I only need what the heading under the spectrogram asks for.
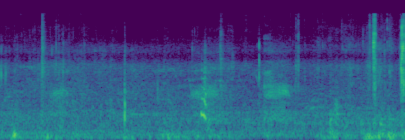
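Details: Goat kids, hungry and licking a finger while searching for milk, give two thin, wavering bleats a few seconds apart, mixed with soft handling noises, sharp clicks and a human voice nearby.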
